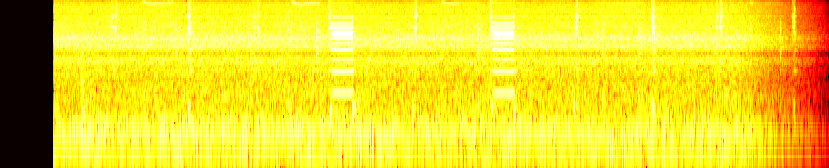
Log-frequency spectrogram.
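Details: Hard drive ticking sharply about every second and giving two short electronic beeps, indicating physical failure, essentially a read defect linked to the read/write head.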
